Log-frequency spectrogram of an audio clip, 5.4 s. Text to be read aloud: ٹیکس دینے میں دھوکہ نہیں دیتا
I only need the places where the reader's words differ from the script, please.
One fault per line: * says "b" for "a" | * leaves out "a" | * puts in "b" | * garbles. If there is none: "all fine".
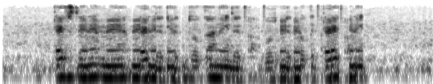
* garbles
* garbles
